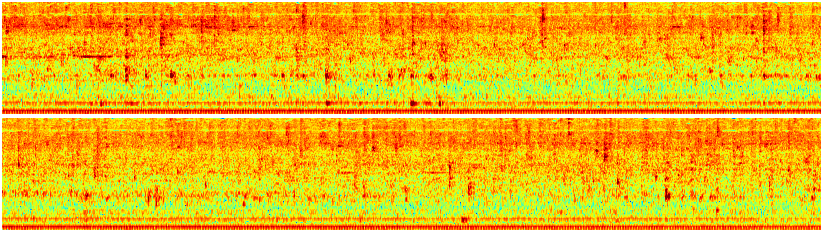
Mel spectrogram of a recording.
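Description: Steady hum and water-flow noise of a nano reef aquarium's running pumps and circulating water, with a few small ticks.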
